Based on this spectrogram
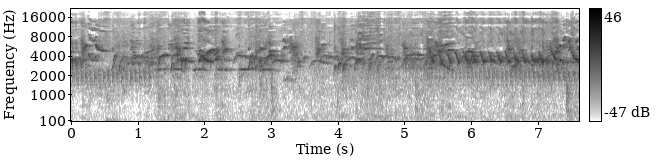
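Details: Chattering red siskin song, a string of quick, tinkling notes and short buzzes that grows louder and denser toward the end.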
